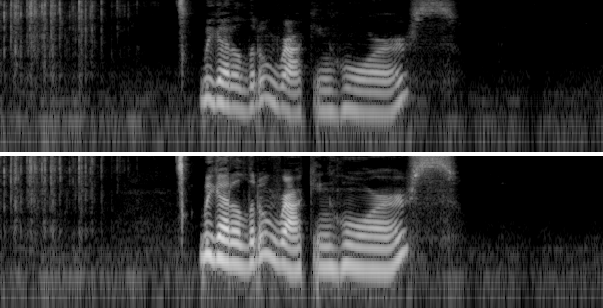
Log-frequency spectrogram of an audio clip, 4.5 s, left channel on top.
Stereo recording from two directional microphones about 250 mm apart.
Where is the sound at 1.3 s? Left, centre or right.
Right.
